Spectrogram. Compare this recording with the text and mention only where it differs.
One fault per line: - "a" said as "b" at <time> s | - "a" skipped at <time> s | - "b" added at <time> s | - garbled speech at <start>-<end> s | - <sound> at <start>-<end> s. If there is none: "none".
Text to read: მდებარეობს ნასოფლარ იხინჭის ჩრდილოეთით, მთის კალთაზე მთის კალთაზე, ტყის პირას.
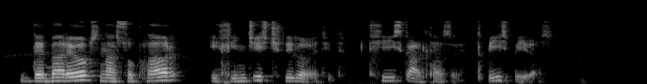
- "მთის კალთაზე" skipped at 4.6 s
